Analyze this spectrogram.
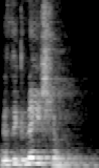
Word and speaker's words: designation: is a suffix clear also for designation I have followed by n but it's followed also by Shin suffix Shin that's why it is kept not omited right another also case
